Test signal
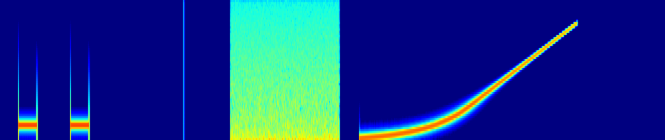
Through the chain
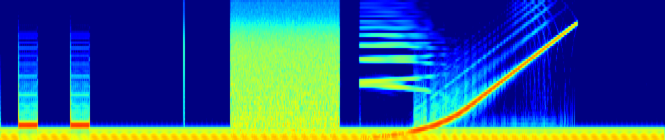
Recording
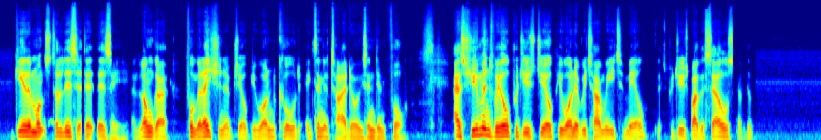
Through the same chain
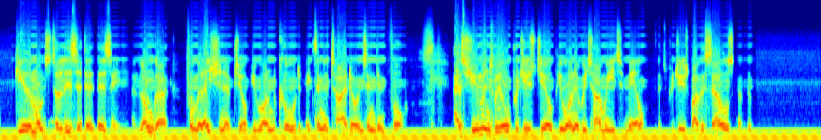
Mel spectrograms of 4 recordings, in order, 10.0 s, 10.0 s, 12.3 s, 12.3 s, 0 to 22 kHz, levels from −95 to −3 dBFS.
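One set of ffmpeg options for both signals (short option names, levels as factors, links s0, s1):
-filter_complex "[0:a]acrossover=split=180|2600[s0][s1][s2];[s0]acrusher=samples=23:mix=1:aa=0.000001[s3];[s3][s1][s2]amix=inputs=3:normalize=0,acrossover=split=340 7400:gain=0.0891 1 0.0891[s4][s5][s6];[s4][s5][s6]amix=inputs=3:normalize=0,aeval=exprs='val(0)+0.0158*(sin(2*PI*60*n/s)+sin(2*PI*2*60*n/s)/2+sin(2*PI*3*60*n/s)/3+sin(2*PI*4*60*n/s)/4+sin(2*PI*5*60*n/s)/5)':c=same,aeval=exprs='0.596*(cos(1*acos(clip(val(0)/0.596,-1,1)))-cos(1*PI/2))+0.00531*(cos(7*acos(clip(val(0)/0.596,-1,1)))-cos(7*PI/2))':c=same,highshelf=f=3500:g=6.5,asoftclip=type=hard:threshold=0.126,aecho=1:1:6.4:0.46,acrossover=split=470[s7][s8];[s8]acompressor=threshold=0.0224:ratio=2.5:attack=0.38:release=59:knee=2.83:detection=peak[s9];[s7][s9]amix=inputs=2:normalize=0,highpass=f=41:p=1,acompressor=threshold=0.0447:ratio=3:attack=0.73:release=29:knee=1,volume=2.66"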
